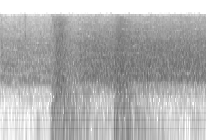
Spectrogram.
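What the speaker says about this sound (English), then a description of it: "Slamming the knee into the floor now." A wrestler slams a knee into the ring floor at a live wrestling show, giving two heavy, booming thuds about half a second apart over steady crowd noise.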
